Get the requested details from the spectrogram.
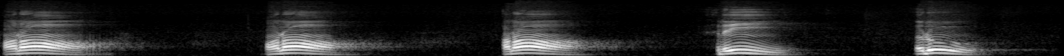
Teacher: ketika kita melafalkan huruf ro ujung lidah kita tuh bergetar ketika mengucapkannya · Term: taqrir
